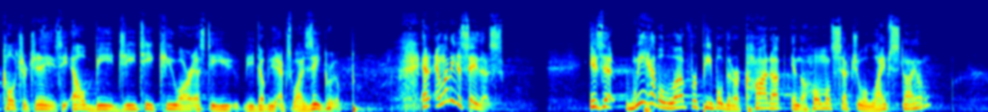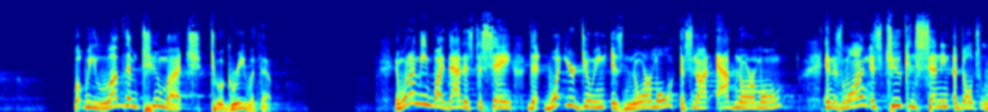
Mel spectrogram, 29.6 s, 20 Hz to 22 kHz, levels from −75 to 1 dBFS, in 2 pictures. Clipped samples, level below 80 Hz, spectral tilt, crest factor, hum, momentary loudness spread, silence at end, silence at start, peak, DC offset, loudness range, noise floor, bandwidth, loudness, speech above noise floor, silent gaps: under 0.1%; -44 dBFS; -5.5 dB/octave; 18 dB; none; 7 LU; 0 s; 0.05 s; 0 dBFS; under 0.1%; 5 LU; -88 dBFS; 14 kHz; -17 LUFS; 71 dB; none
